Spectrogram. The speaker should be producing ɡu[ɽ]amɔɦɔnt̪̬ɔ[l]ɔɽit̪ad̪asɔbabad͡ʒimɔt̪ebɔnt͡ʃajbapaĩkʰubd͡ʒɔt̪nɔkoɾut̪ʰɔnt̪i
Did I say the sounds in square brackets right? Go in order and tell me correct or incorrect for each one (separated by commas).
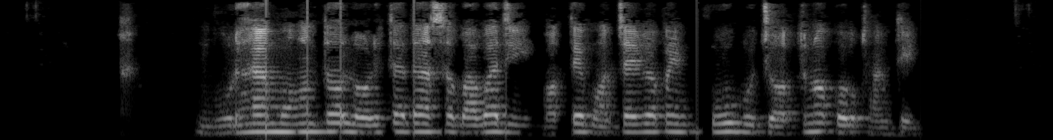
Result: correct, correct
